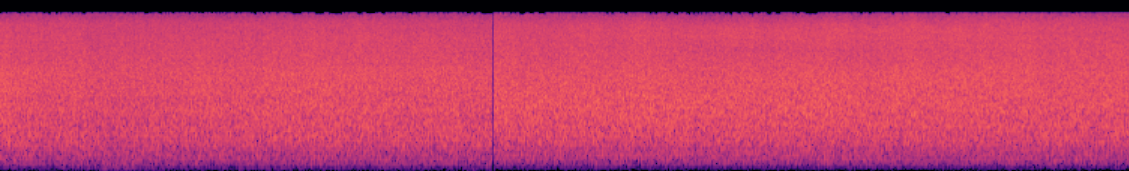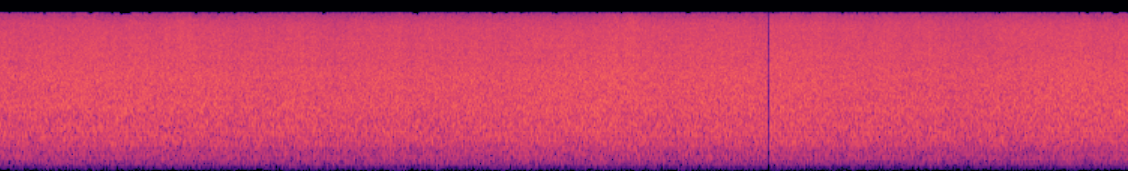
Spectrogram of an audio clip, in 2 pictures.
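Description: Rushing water of a river cascade, a steady even rush with no breaks.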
